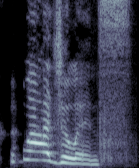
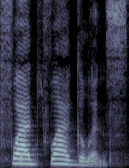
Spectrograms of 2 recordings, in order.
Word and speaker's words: flagellants: It's spelled with a G, y'all. Flagellance. FLAG, like flag, like flagellants.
